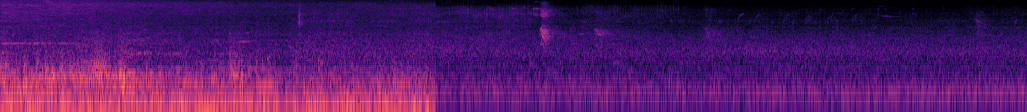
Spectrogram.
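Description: Railway passenger coaches rolling past at close range, a loud rumble of wheels on the rails with clicking over the rail joints. It cuts off abruptly about four seconds in to a much quieter steady background with a couple of brief high chirps.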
